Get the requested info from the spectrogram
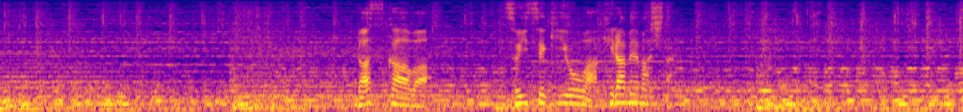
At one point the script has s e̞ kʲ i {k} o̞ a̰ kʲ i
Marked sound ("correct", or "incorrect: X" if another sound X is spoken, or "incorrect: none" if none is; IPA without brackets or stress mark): incorrect: none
